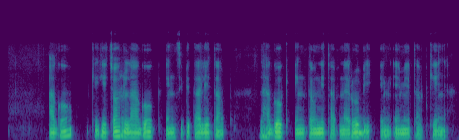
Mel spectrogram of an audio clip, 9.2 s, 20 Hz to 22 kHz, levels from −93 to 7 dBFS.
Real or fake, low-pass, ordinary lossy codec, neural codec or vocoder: real; 7.2 kHz; Opus, 32 kbps; none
